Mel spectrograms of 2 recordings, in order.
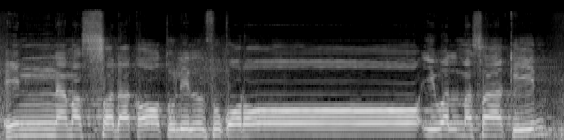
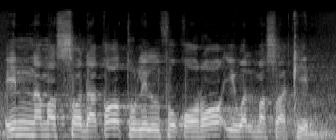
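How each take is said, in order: First: The vowel in fuqara'i is held six counts long. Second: The vowel in fuqara'i is held short. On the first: The speaker calls it right. "dibaca mat wajib itu enam harokat" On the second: The speaker calls it wrong. "Bacanya seperti itu"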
